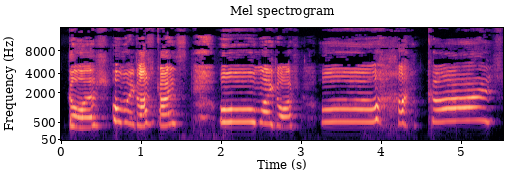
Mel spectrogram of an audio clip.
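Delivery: high, loud gushing oh my gosh, stretched out at the end; overjoyed, near tears. Real, not acted. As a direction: gush over the card, almost crying. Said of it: "I'm legit about to cry".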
